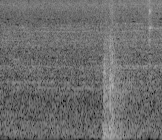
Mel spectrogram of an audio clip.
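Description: Nissan Sentra idling steadily in a parking garage, with a single dull thump about one and a half seconds in.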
